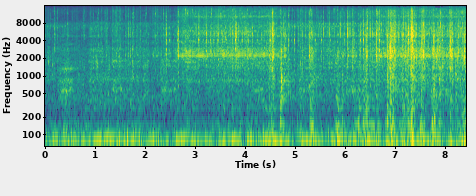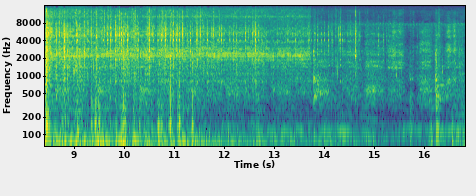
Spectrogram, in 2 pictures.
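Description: Cyclocross bike ridden over rough ground: scattered rattles and knocks with tyre noise over a steady low rumble, easing off toward the end.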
